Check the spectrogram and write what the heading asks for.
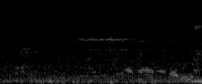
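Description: Passenger train coaches rolling along a distant track, the wheels knocking over the rail joints with a low rumble. A faint voice comes in near the end.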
